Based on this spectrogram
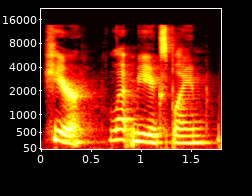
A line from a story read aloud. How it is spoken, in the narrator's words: Rune said in a relaxed tone to Opal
